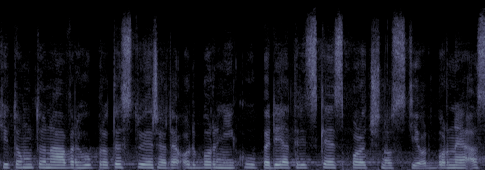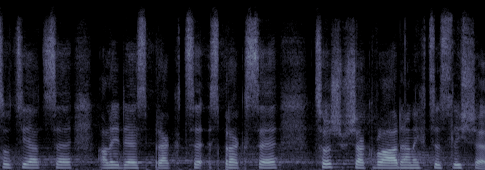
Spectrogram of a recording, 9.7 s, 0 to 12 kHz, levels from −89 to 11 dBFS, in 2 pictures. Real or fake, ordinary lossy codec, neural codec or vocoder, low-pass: fake; Opus, 64 kbps; vocoder, 44.1 kHz, 128 mel bands, Pupu-Vocoder; 10.8 kHz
